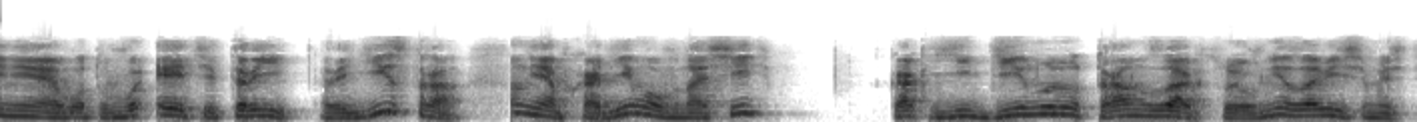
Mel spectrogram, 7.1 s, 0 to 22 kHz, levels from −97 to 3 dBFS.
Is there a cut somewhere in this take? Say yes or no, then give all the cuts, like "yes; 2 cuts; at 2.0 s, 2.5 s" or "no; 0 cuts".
yes; 1 cut; at 2.6 s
